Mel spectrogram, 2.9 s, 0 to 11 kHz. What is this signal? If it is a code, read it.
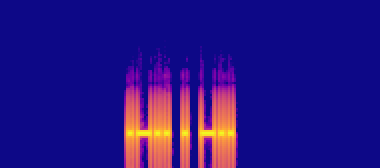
Morse code, heard as a keyed tone, about 36 wpm, 700 Hz. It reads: LED
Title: Top Three Letter Combinations in Words 35wpm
